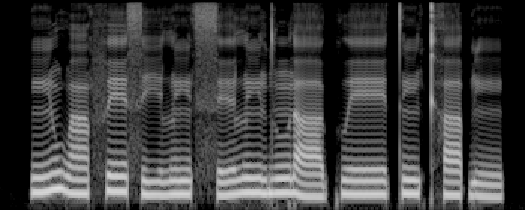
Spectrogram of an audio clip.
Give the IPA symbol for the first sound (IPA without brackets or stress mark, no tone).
ĩ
